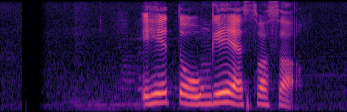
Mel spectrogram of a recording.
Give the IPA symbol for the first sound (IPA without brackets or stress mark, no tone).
e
